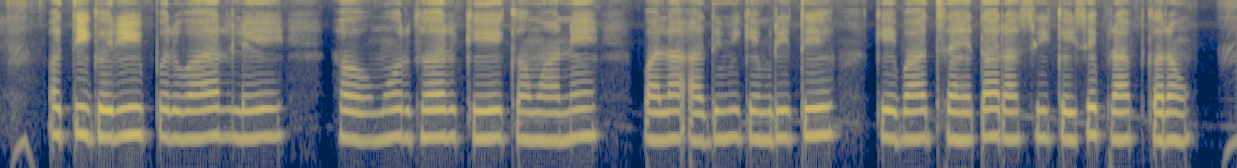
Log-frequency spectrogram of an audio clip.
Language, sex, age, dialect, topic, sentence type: Chhattisgarhi, male, 18-24, Northern/Bhandar, banking, question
